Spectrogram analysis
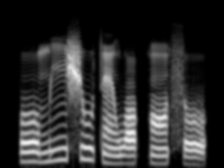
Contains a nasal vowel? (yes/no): yes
